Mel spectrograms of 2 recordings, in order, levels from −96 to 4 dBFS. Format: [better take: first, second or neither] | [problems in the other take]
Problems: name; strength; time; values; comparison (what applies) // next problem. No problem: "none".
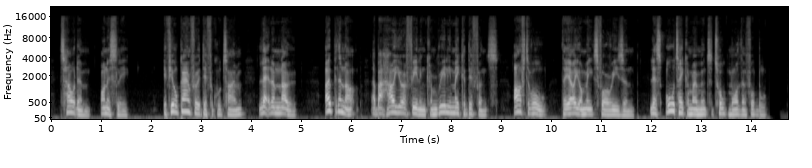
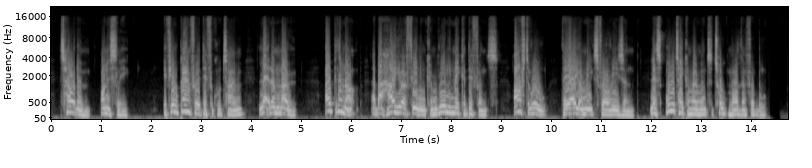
first | distortion; heavy; 6 dB below the speech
